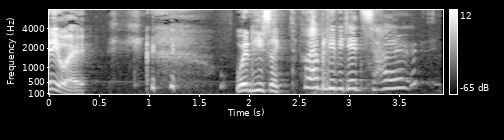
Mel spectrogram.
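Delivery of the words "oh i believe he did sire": high animated-film cartoon character voice. Discussing an old film, the speaker quotes a character's line: cartoonish voice. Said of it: "is he a cartoon voice".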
